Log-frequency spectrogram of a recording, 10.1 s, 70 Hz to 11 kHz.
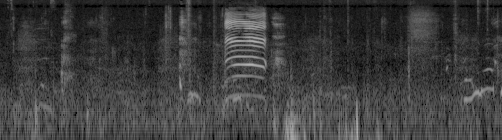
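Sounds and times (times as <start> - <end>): goat kid bleating: 4.4 - 5.4.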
